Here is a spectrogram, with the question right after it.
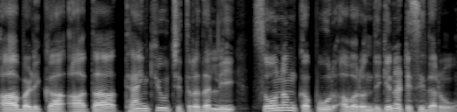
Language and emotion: Kannada, neutral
